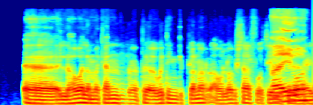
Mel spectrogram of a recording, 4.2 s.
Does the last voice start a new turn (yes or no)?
yes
